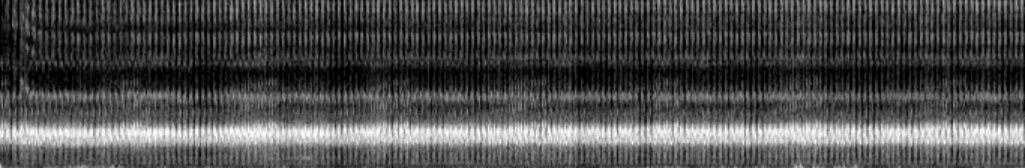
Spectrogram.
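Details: Toads give a loud, continuous high trill that drones on without a break as a mating call, heard in toad season as moisture arrives.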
